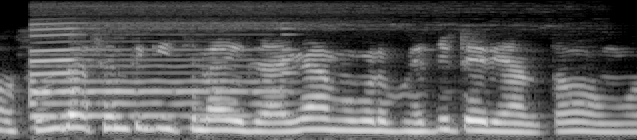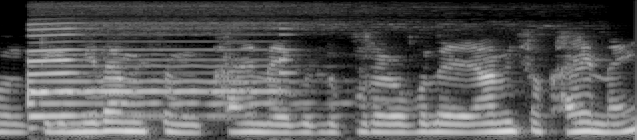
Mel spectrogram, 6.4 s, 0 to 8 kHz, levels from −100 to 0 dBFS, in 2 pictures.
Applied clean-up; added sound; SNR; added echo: classical method WPE with log-MMSE.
